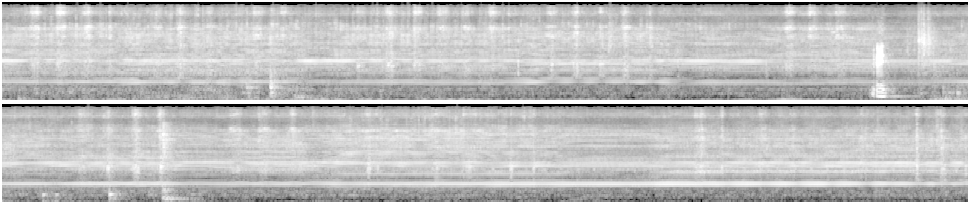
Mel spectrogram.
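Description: Electric clippers buzz steadily while shaving a dog's thick coat.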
